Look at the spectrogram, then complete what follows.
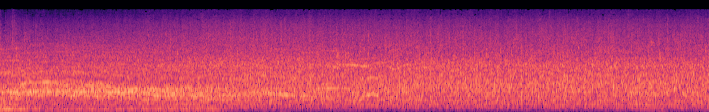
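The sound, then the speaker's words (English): An audience claps steadily for the full stretch, a dense, even wash of applause with a faint low murmur underneath that fades out after the first couple of seconds. “Can I say your clapping didn't help one bit?”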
